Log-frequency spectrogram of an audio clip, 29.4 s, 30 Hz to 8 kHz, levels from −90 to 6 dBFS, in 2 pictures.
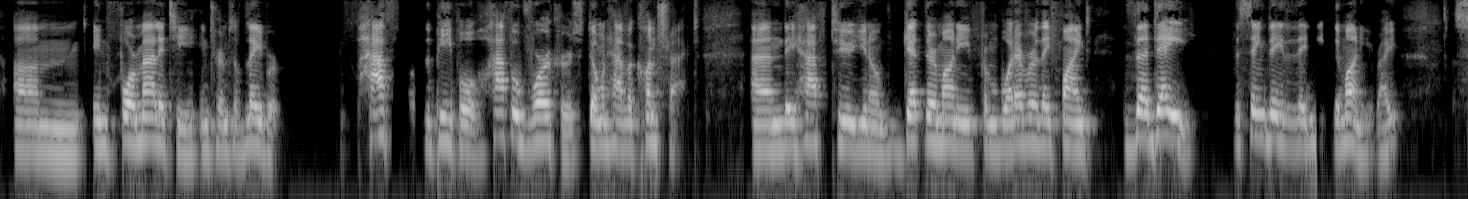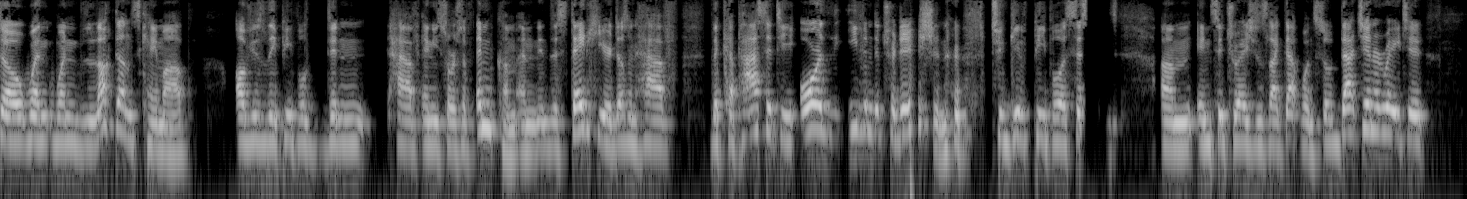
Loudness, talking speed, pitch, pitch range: -24 LUFS, 165 wpm, 145 Hz, 130-165 Hz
